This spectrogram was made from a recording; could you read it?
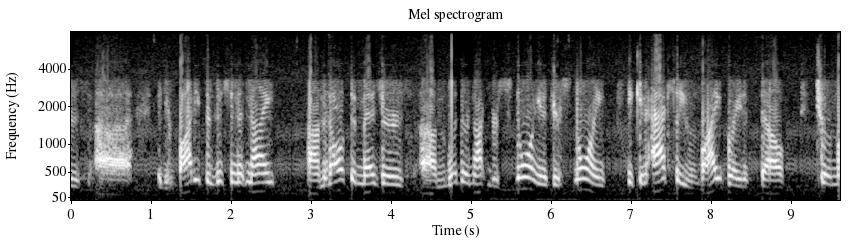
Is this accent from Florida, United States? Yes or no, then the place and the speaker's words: no; Southwest Virginia, United States; I'm a redneck from Southwest Virginia by birth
